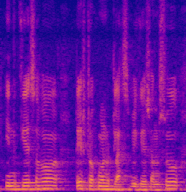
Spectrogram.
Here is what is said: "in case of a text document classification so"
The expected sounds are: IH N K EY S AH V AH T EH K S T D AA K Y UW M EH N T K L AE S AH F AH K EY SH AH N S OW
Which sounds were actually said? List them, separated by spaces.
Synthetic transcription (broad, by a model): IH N K EY S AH B AH T EH S T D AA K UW M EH N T K L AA S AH P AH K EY S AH N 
